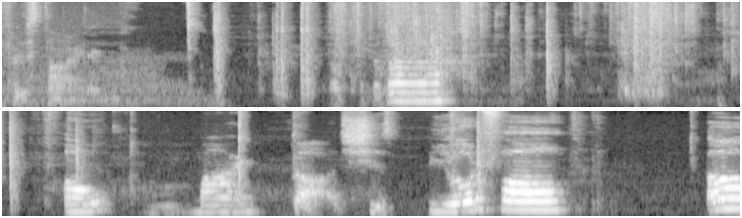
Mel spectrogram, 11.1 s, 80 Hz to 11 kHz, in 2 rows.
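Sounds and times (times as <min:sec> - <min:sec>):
foam packing rustling: 0:02.1 - 0:06.0.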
